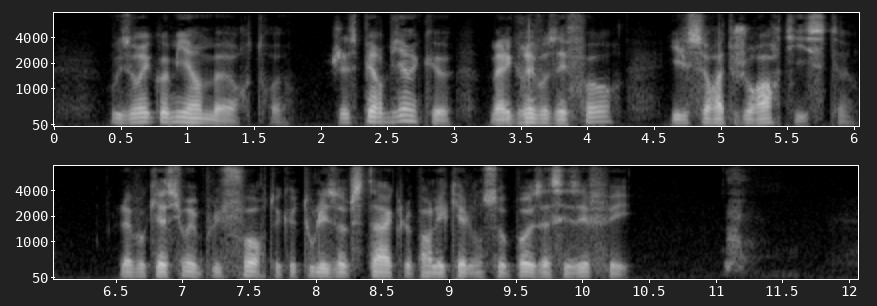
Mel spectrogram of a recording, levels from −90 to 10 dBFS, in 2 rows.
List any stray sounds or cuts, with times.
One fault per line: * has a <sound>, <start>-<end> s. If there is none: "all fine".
* has a bark, 11.0-11.6 s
